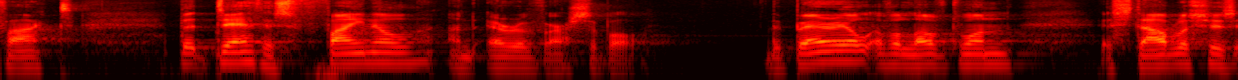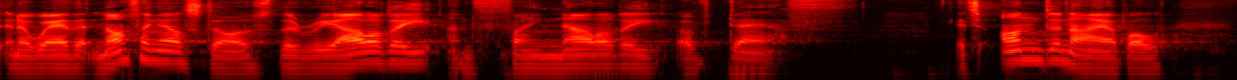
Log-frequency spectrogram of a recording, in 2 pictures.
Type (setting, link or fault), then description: setting, large echoing room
